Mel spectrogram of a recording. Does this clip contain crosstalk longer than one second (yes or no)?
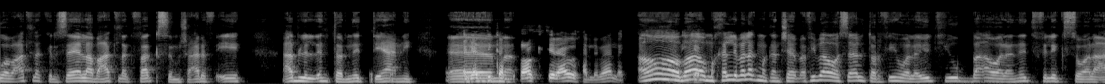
no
